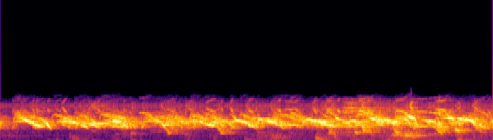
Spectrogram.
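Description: A pen of half-grown Aseel and Shamo gamefowl chicks peeping and chirping all at once: a dense chorus of short, high, overlapping calls with no break.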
